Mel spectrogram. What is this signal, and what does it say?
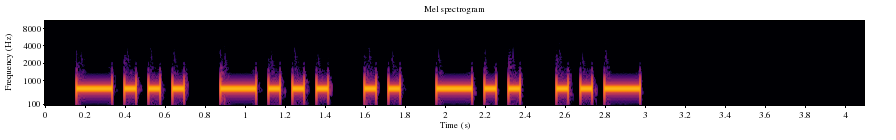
Morse code, heard as a keyed tone, about 20 wpm, 700 Hz. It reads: BBIDU
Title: Five Challenging Letter-Number Combinations 20wpm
